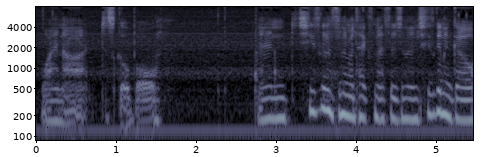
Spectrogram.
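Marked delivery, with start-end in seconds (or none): 0.1-1.5 whisper. Real, not acted. Muttered aside to Sims character.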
